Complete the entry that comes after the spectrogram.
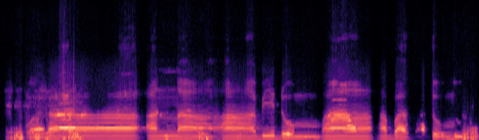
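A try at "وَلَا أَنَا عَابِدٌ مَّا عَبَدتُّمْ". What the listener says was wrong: Na tak panjang. Wala ana yang panjang. Ana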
